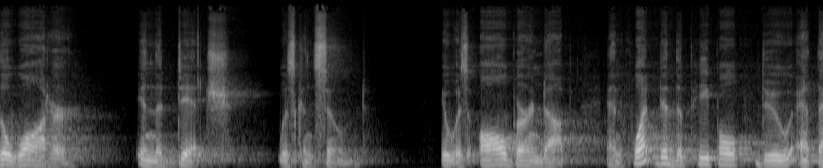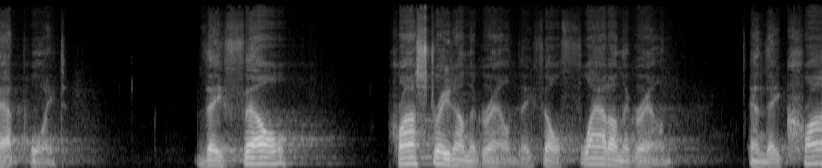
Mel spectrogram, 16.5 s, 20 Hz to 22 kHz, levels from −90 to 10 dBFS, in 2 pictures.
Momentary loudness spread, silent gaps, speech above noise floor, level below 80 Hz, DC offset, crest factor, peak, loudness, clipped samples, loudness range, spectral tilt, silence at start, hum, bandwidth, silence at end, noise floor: 15 LU; none; 55 dB; -64 dBFS; under 0.1%; 22 dB; -2 dBFS; -23 LUFS; under 0.1%; 8 LU; -5.5 dB/octave; 0 s; none; 19 kHz; 0 s; -77 dBFS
